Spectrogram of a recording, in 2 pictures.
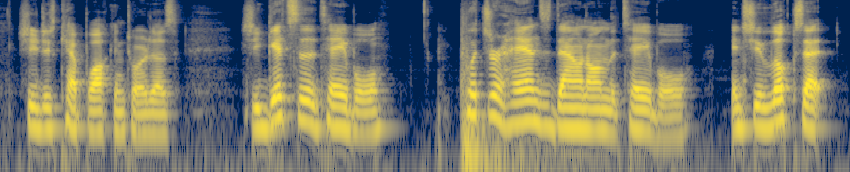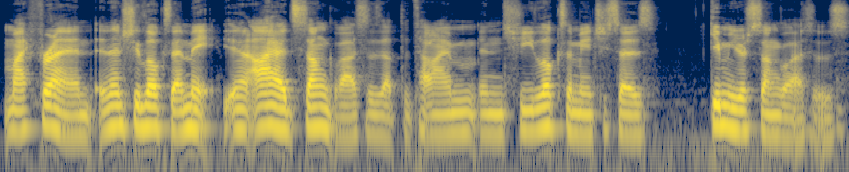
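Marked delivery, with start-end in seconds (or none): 11.7-12.8 acted intimidating, threatening tone. Retelling a woman at the table demanding sunglasses, imitating her intimidating demand. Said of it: "real intimidating".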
